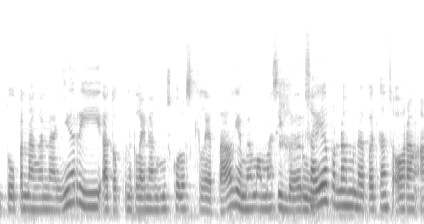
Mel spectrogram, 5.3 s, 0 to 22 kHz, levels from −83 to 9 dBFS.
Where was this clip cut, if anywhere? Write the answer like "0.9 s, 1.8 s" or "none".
3.9 s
